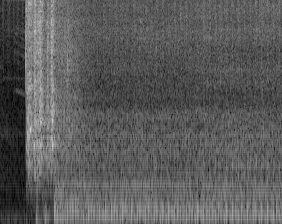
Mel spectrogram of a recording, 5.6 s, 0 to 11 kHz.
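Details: Kawasaki Vulcan 900 V-twin, first start after reinstalling the gas tank and priming the fuel injection: quick crank, fires up and holds a steady loping idle with even pulses, no stumbling; normal start and idle.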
